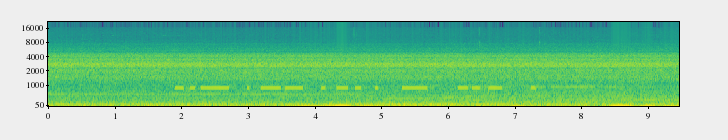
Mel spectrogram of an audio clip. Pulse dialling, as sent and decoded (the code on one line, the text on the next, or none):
none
